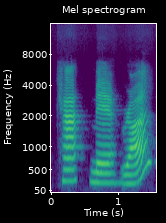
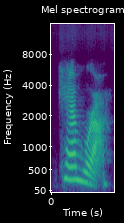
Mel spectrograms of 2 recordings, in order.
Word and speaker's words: camera: not in Filipino way CU in Filipino way you will have three syllables right Cera but we don't say that one in English we say camera camera just two syllables teachers not three okay next a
